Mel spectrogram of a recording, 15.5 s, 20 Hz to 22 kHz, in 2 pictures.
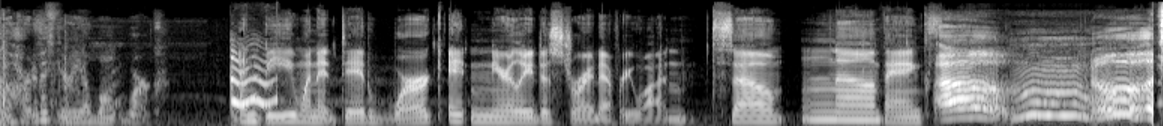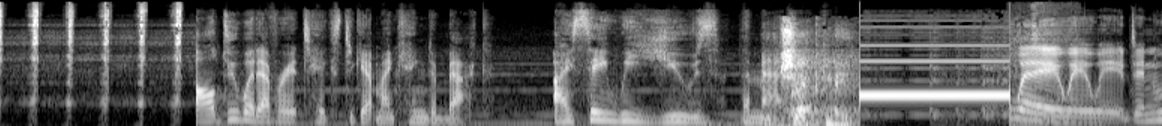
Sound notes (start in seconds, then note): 7.7 clock ticking; 13.5 beeeeeeeeeeeep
